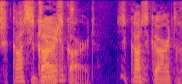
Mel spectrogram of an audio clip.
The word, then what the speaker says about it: Skarsgård: Skes, zeg ik dat goed? – Skarsgård is gewoon, oké.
